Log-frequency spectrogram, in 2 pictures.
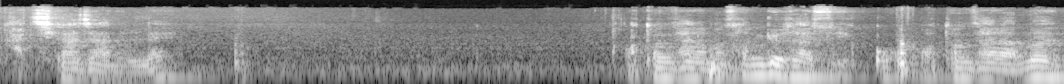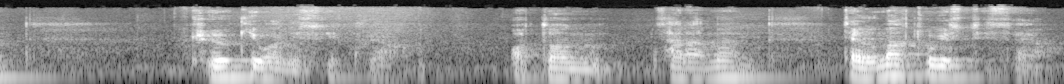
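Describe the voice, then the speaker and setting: A man's voice: mid-range voice, fast. Male pastor, 30s, emotional testimony sermon, echoey hall. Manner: emotional storytelling, shifting between loud outbursts and hushed quoted speech. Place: church hall. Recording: echoey church hall, faint ambient noise.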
